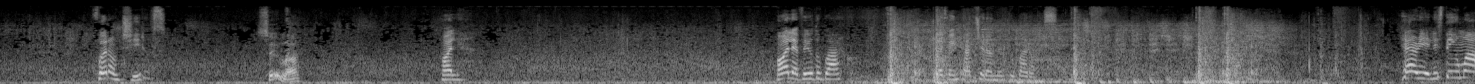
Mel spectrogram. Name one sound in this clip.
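A young man calls out outdoors.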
